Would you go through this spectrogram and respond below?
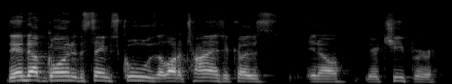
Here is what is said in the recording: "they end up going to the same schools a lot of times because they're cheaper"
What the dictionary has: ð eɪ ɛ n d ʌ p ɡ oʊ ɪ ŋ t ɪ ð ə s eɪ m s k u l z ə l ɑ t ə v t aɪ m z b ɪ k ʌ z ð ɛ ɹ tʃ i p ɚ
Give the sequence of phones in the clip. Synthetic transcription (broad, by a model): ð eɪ ɛ n d ʌ p ɡ oʊ ɪ ŋ t ɪ ð ə s eɪ m s k u l z ə l ɑ t ə v t aɪ m z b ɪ k ʌ z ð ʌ ɹ tʃ i p ɚ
